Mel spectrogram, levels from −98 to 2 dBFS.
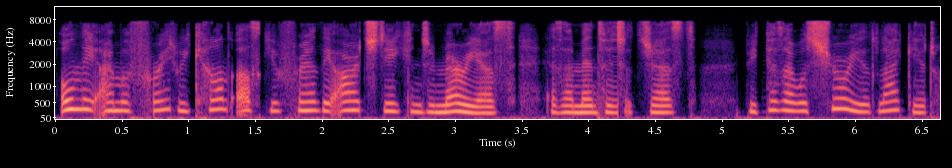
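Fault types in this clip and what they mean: Concealed Bluetooth headset packet loss: lost packets refilled with repeated recent waveform, 15 to 30 ms buzzy patches; waveform shows copied cycles, spectrogram steady harmonic lines.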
